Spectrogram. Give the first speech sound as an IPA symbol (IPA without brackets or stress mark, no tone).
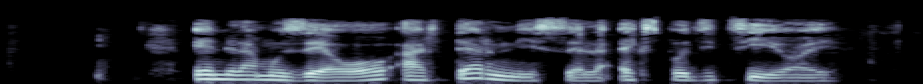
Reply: e̞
